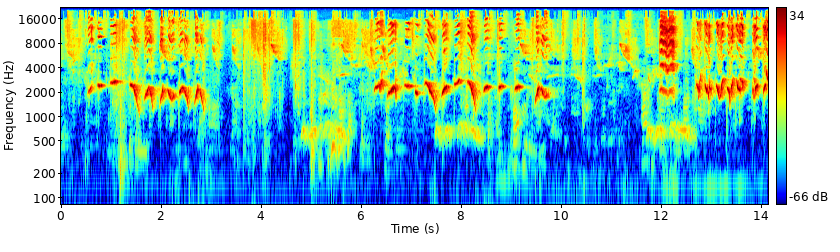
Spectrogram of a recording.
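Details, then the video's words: Isian MB style song of a greater green leafbird from Central Aceh: repeated rapid chains of down-slurred whistled chips, broken by pauses and low soft warbles, ending in a busy high twittering burst. "cucak ijo isian MB"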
